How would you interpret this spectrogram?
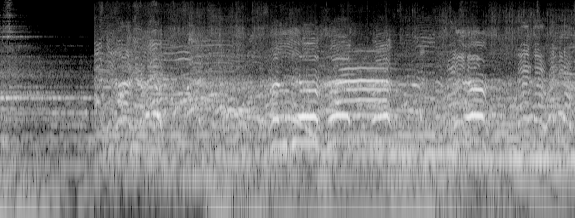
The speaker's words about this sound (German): So klangen die ersten Tage am Lido in Venedig. Jubel, Trubel und viel Gedränge am roten Teppich, vor allem für die Stars des amerikanischen Kinos.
